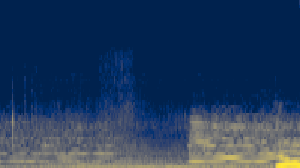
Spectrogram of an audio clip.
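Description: A vuvuzela blown nearby: a faint, low horn note that bends up and falls back over about a second, over the low running of a drift car's engine as it rolls slowly past.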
